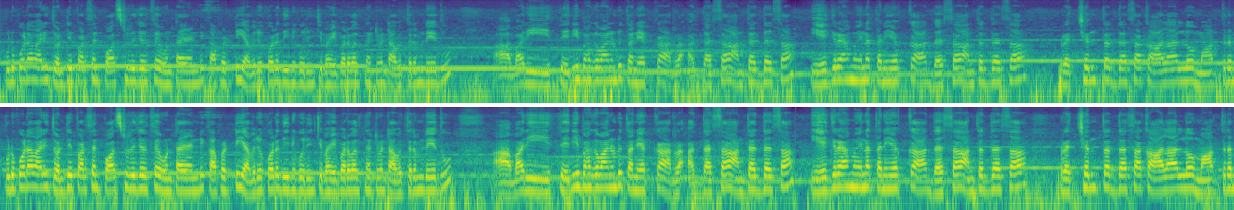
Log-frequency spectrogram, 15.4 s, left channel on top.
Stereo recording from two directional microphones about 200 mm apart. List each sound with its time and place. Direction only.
0.1 s speech: 5° right (ahead or behind)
